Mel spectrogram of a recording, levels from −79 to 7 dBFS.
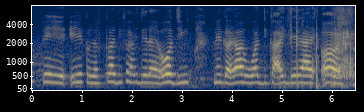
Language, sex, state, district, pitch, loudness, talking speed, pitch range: Hindi, female, Bihar, Bhagalpur, 270 Hz, -19 LUFS, 165 wpm, 255-285 Hz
